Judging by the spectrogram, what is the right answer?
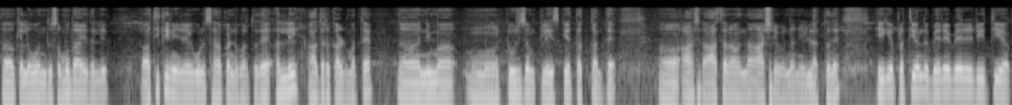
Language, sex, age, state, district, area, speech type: Kannada, male, 18-30, Karnataka, Uttara Kannada, rural, spontaneous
